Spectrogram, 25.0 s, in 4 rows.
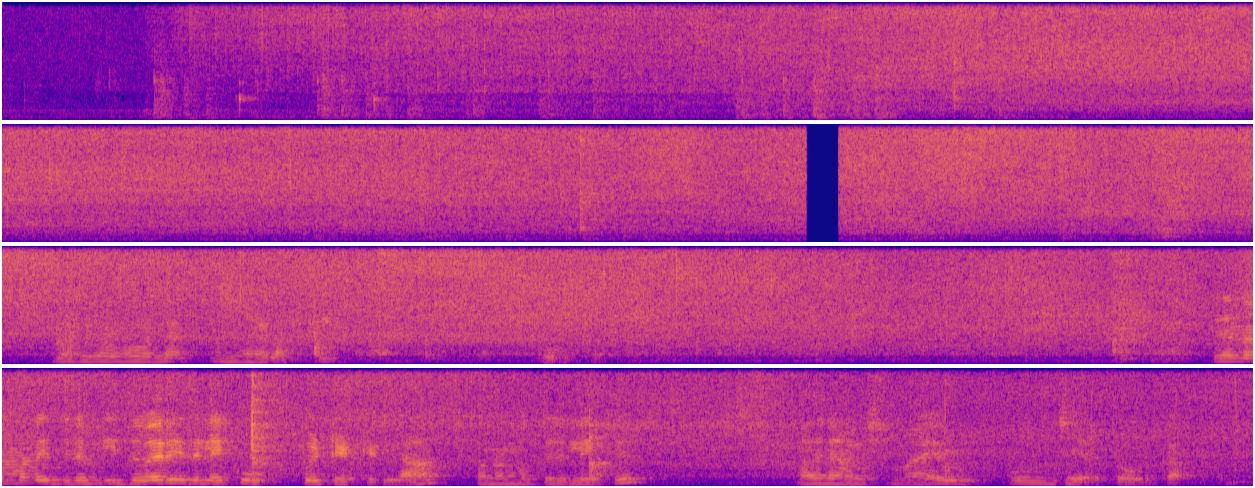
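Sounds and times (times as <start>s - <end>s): chicken sizzling in hot oil: 0.7s - 25.0s.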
